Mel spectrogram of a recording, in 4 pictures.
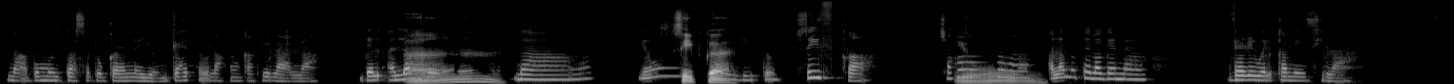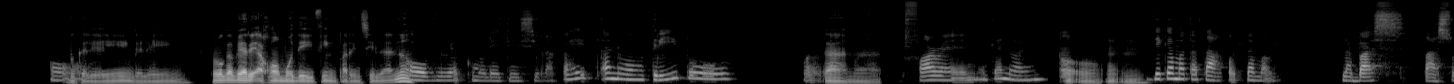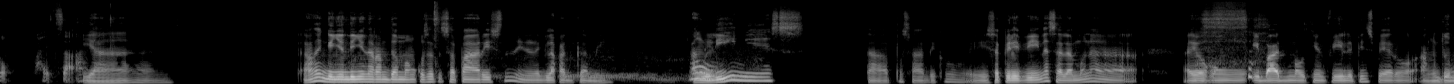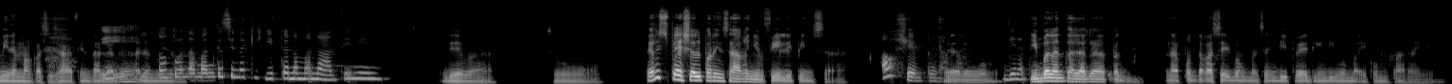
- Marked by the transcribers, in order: drawn out: "Ah"; tapping; other background noise; distorted speech; drawn out: "'Yan"; mechanical hum; other street noise
- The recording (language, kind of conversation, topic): Filipino, unstructured, Ano ang paborito mong lugar na napuntahan?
